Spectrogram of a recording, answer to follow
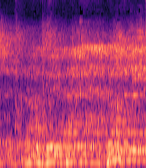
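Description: A man talking continuously, like a game commentator's running call.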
